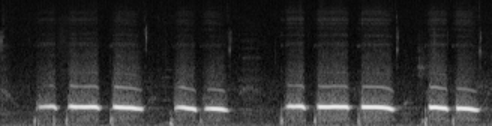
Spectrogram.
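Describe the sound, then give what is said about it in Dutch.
A wood pigeon's five-note cooing call, heard twice: three hooting notes followed by two shorter ones, with a brief pause between phrases. The cooing is clear, with no talking. “Dus de houtduif doet altijd vijf tonen.”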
